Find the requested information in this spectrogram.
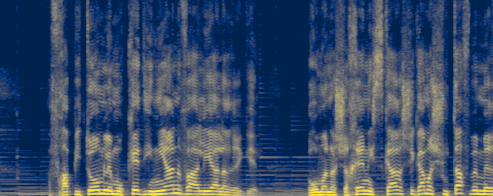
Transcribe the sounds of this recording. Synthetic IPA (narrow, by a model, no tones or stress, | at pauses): hafχapit̪o̞mle̞mo̞ke̞d̪injanveaːlijalaʁe̞ɡe̞l | ʁomanhaʃaχe̞nːiskaʁʃeɡamhaʃutafbe̞me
